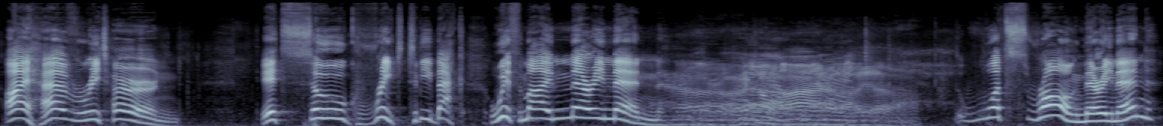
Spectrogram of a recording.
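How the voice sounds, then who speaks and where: A man's voice: very high voice, very animated, drawn-out words, sharp tone, exaggerated voice. A man playing an earnest, theatrical, easily wounded outlaw leader in a comic radio play. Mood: hearty, eager. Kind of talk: radio-play comedy acting.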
